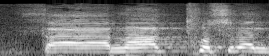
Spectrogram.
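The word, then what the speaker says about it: θάνατος: 그 다음에 사망이라는 단어는요, 사나토스라는 단어인데요. TH라고 발음하면 사나토스.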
